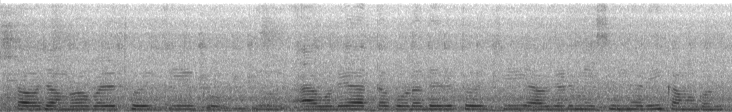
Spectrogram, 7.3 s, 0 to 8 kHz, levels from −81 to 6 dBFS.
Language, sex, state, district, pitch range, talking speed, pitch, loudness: Odia, female, Odisha, Khordha, 225-235 Hz, 140 wpm, 230 Hz, -16 LUFS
